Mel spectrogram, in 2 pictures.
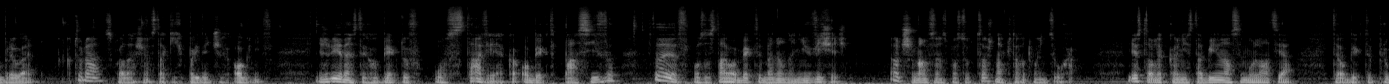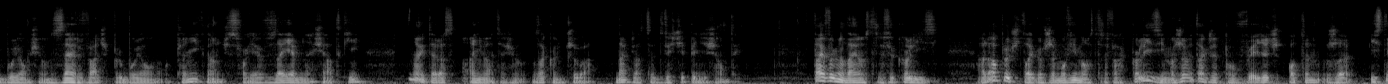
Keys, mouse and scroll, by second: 0.7 middle click, 1.1-2.5 middle drag, 2.3 Escape, 3.1 right click, 6.0 click, 6.8 alt+a, 14.2-16.0 middle drag, 19.3-21.1 middle drag, 20.5 Escape, 21.9-23.6 middle drag.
